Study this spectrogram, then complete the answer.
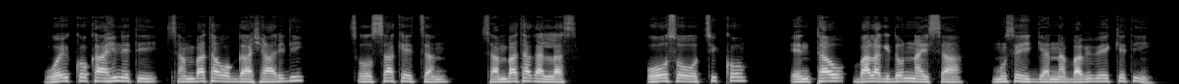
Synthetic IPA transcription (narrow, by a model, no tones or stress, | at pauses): wʔɔjkːɔkaːhɪnɛt̪ɪsɐmbɐt̪ɐwɔɡːaːʃaːɾɪd̪ɪ | t͡sʼo̞ːsːake̞ːt͡sːɐn | sɐmbɐt̪ɐɡɐlːɐs | ʔo̞ːsɔoːt͡sːɪkːɔ | ʔɛnt̪ːɐwbɐlɐɡɪd̪ɔnːɐjsːaː | mʊsɛhɪɡːɪjɐnːɐbɐbɪbe̞ːkːɛt̪i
